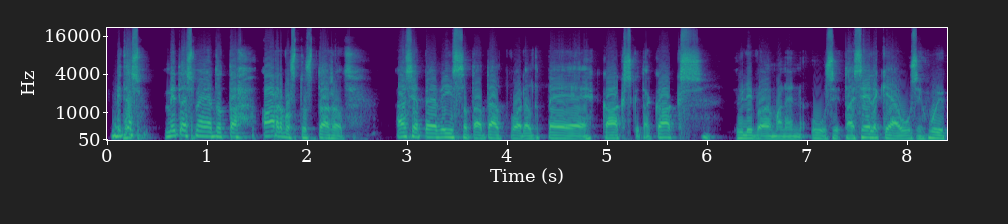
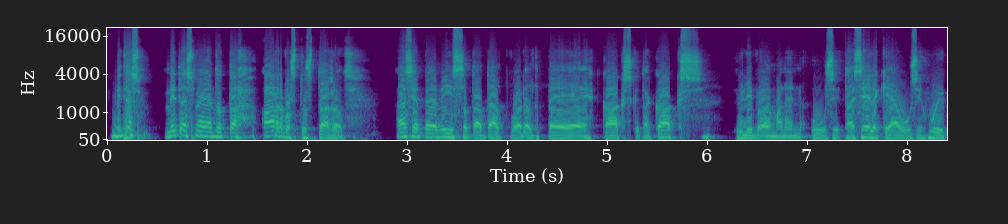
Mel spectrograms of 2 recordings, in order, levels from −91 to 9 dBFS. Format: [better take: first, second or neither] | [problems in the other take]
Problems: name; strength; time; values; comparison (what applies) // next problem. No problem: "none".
neither | distortion; heavy; 15% of the sound clipped; the same in both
